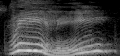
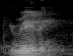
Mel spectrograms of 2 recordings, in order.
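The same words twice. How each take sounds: First: The pitch rises at the end. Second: The pitch falls at the end. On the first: It asks a question. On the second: It confirms a statement.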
